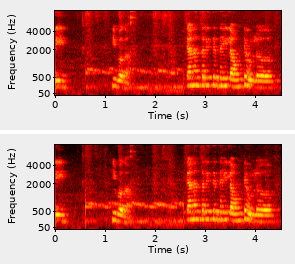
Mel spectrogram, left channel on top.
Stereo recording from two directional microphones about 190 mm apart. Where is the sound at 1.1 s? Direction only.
40° right (ahead or behind).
